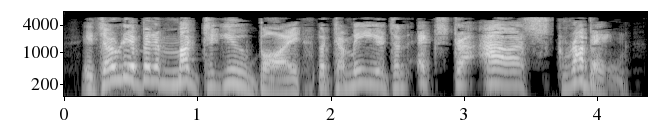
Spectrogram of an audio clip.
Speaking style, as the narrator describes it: shouted Filch

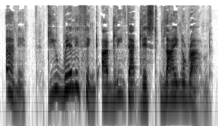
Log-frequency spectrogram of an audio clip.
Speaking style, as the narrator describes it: said Hermione testily

